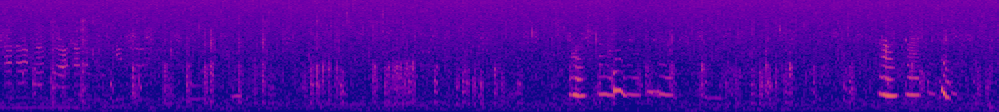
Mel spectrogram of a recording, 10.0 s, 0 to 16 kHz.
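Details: Northern pintail, male and female, calling while apparently searching for food on the water surface and gravel, 7 February 2015, recorded with a Canon PowerShot SX60 HS and external microphone; two bursts of short tonal notes over low rumble and scattered clicks.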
